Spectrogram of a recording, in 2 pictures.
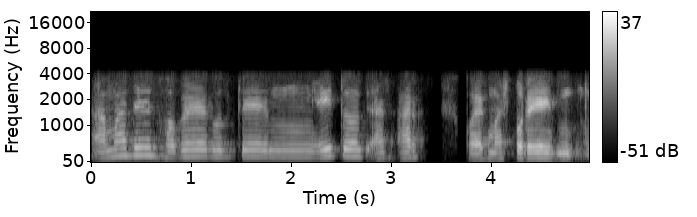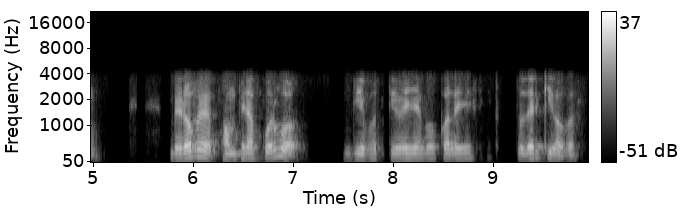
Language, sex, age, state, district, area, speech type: Bengali, male, 18-30, West Bengal, Purulia, urban, conversation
